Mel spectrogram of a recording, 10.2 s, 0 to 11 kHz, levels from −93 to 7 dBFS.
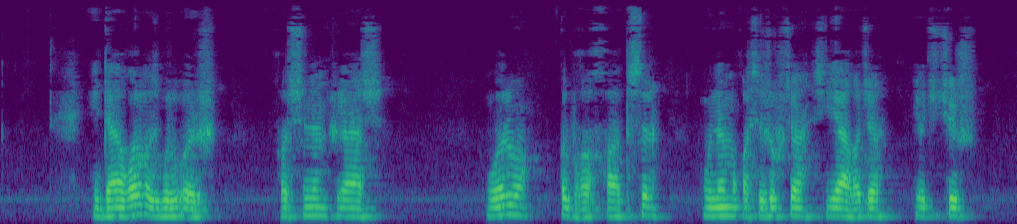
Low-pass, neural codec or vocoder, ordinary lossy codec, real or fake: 9.9 kHz; none; AAC, 32 kbps; real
